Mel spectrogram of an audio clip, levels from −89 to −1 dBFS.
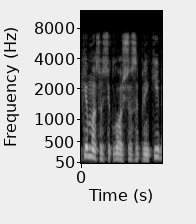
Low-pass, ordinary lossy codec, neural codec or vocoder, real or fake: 7.2 kHz; AAC, 64 kbps; none; real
